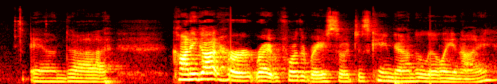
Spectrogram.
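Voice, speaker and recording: In a Californian accent, a woman talks with a fairly low pitch and ordinary pitch variation, with audible echo in the room. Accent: Californian American. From California, Santa Barbara County mountains. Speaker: off-road motorcycle racer. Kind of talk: casual chat. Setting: home.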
